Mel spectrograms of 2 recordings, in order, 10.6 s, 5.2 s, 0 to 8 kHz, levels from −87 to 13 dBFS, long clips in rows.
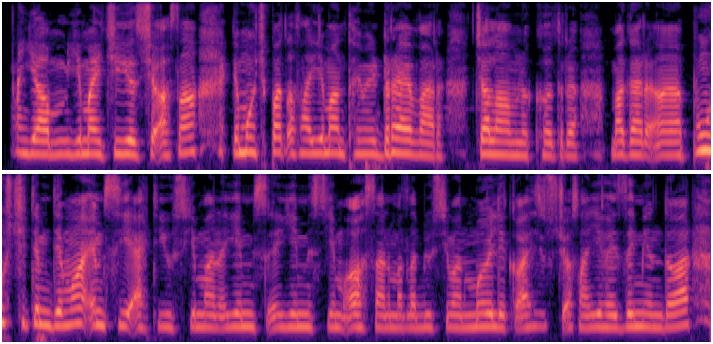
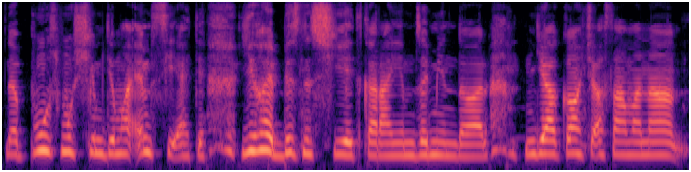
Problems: background sounds at intervals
